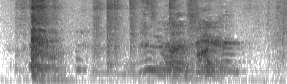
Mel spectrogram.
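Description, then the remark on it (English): A sharp cough bursts out near the start, followed by rough, voiced throaty sounds that trail off over the next couple of seconds. “I was still coughing when I took those hits, though.”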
